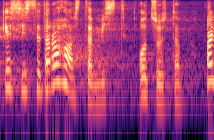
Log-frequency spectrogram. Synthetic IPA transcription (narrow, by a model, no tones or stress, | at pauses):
ke̞sːisse̞d̪̥ɑɾɑɦɑst̪ɑmist̪o̞t̪sust̪ɑb̥pɑ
